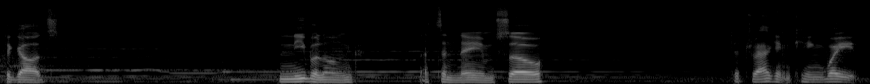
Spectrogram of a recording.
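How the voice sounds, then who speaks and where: A man's voice: medium pitch, steady tone, drawn-out words, long pauses, faint music behind. A man reacting to a game story, musing aloud and asking himself questions about it. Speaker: game streamer. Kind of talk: casual game reaction commentary.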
